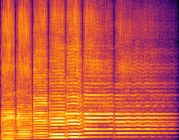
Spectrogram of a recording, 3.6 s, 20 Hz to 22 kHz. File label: VIOLON B, Indian Traditions; USB Soundscan vol.45; AKAI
